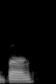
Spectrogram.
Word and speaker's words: Bung: how do i say is it bong it was i saying it right or no oh my friends call me bung oh okay cool what's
